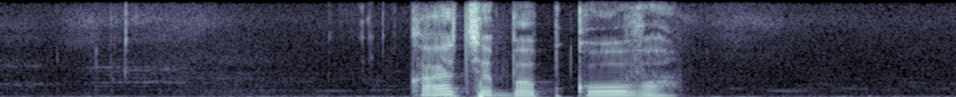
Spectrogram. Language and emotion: Russian, neutral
